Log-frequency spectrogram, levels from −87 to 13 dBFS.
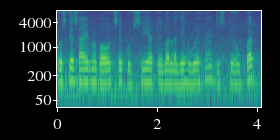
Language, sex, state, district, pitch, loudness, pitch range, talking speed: Hindi, male, Jharkhand, Deoghar, 135 Hz, -16 LUFS, 130-145 Hz, 175 wpm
